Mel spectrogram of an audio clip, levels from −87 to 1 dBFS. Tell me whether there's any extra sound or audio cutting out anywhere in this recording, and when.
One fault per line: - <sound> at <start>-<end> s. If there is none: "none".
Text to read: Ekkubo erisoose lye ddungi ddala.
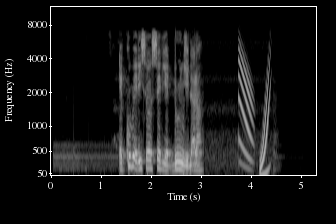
- chirp at 3.8-4.4 s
